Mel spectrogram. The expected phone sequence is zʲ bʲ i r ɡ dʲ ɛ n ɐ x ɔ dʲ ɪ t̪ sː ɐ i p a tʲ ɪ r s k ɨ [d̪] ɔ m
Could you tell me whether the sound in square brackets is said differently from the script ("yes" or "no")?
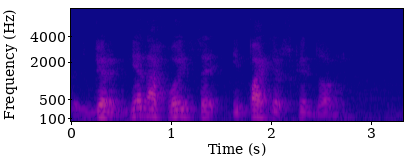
no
